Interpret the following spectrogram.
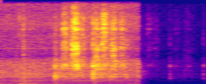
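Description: Stylus strokes on a tablet writing surface as a word is handwritten, over a low electrical hum; the sound cuts out abruptly about three-quarters of the way through.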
